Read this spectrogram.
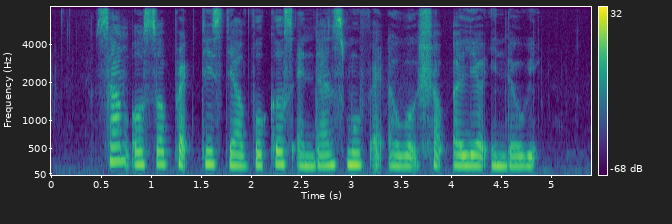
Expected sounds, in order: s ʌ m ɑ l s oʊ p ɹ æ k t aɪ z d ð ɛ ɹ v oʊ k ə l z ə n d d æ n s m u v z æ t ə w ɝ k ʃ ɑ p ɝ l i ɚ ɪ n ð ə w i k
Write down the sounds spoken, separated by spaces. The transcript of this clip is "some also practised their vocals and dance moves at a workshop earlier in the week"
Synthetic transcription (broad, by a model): s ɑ m ɑ l s oʊ p ɹ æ k t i s d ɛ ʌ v oʊ k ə l s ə n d d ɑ n s m u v ɛ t ə w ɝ k ʃ ɑ p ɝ l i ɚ ɪ n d ə w i k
